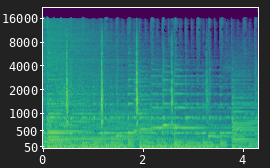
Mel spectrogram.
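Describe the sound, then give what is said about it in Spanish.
Steady clock ticks, roughly one every two-thirds of a second, sound clearly over a sustained musical drone, with no voices present. “… de … en semana.”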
